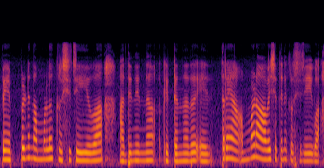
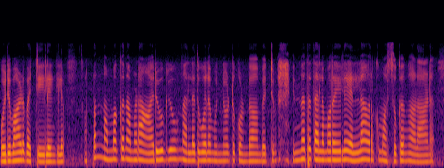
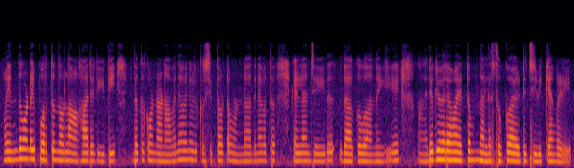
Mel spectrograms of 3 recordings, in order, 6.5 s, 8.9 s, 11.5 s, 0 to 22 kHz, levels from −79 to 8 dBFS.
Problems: none marked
